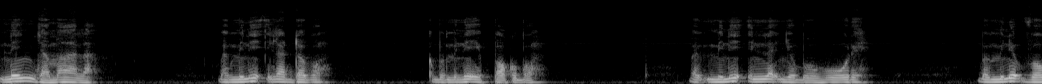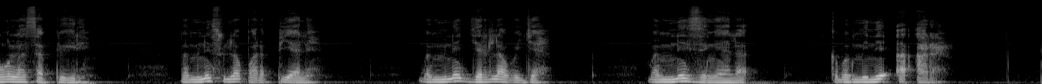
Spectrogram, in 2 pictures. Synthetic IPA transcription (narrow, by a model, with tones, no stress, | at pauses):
nɪ˦n˦d͡ʒa˨maː˦la˨ | ba˨mi˨ne˦ʔɪ˦la˦dɔ˦bɔ˦ | ka˨ba˨mi˨ne˦ɪ˨pɔ˦ɡʊ˦bɔ˦ | ba˨mi˨ne˦ʔɪ˦n˦la˦ɲɔ˨bo˨wʊː˦ɾɪ˦ | ba˨mi˨ne˦vɔ˨˦ɡʊ˦la˦sa˨pi˨ɣɾi˨ | ba˨mi˨ne˦su˦la˦k͡pa˨ɾɪ˦pɪ˦ɛ˨lɪ˨ | ba˨mi˨ne˦d͡ʒɪ˨ɾɪ˦la˦bʊ˨d͡ʒɛ˨ | ba˨mi˨ne˦zɪ˨ŋɛː˨la˨ | ka˨ba˨mi˨ne˦ʔa̰˨ʔa˨ɾa˨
